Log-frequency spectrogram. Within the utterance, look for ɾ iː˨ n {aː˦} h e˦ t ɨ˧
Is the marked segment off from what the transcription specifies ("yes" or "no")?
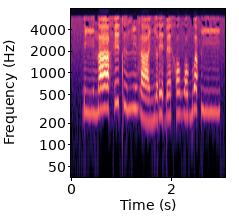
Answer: yes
